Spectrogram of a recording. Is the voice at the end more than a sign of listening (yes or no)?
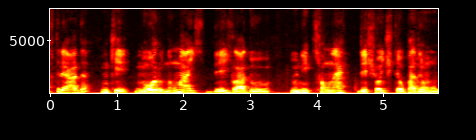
no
